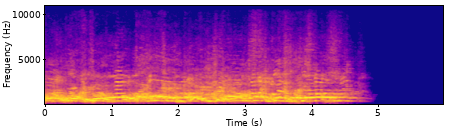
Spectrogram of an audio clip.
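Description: A group of young men shout and cheer excitedly close by.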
